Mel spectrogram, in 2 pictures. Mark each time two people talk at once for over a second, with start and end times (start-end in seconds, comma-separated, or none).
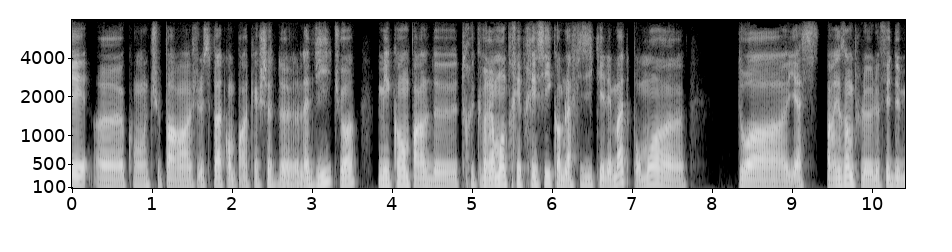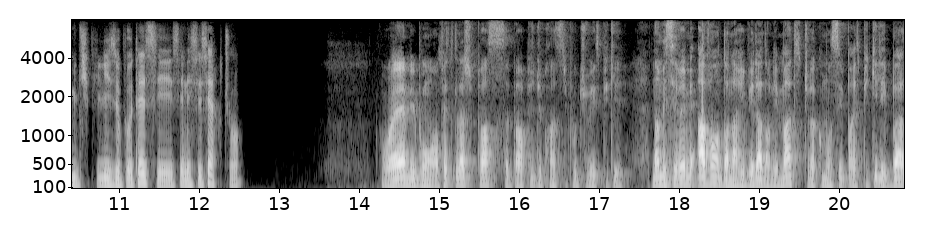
none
